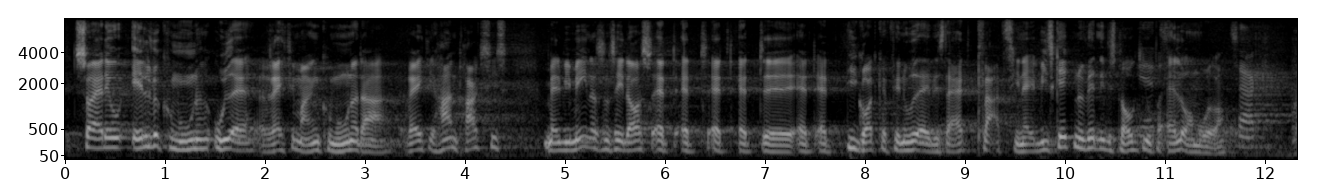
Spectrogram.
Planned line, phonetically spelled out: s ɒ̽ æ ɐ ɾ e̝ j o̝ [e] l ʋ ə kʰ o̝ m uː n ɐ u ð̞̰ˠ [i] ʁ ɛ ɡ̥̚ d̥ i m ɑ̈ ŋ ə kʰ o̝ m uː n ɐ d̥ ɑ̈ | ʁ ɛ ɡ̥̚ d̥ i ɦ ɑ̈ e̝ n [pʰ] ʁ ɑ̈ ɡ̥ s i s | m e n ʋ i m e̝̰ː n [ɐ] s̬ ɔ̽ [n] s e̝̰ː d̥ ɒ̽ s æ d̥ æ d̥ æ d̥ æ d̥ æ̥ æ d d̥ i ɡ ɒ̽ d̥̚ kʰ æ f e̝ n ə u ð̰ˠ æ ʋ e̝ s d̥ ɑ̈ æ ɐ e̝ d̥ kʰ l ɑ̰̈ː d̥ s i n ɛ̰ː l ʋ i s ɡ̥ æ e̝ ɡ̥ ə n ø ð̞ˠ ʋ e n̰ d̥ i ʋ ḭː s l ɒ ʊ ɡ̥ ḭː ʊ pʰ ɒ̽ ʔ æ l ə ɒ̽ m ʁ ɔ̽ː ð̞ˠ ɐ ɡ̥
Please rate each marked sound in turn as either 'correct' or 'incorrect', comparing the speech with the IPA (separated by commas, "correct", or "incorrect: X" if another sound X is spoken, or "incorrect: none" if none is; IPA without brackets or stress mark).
correct, incorrect: æ, correct, correct, correct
